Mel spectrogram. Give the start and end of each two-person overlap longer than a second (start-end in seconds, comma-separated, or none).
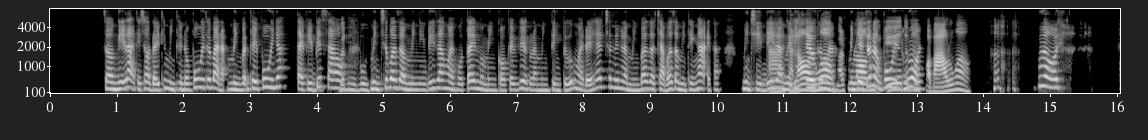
10.8-13.1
